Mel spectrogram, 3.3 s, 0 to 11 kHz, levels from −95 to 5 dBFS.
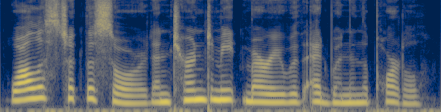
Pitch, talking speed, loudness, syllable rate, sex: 220 Hz, 255 wpm, -17 LUFS, 6.5 syllables/s, female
